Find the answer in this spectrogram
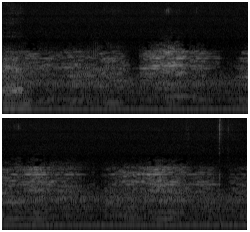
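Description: Custom lightsaber's Verso sound board playing its steady blade hum through the hilt speaker, with smoothswing swells rising and fading about once a second as the blade is moved. A brief louder falling sound comes right at the start.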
